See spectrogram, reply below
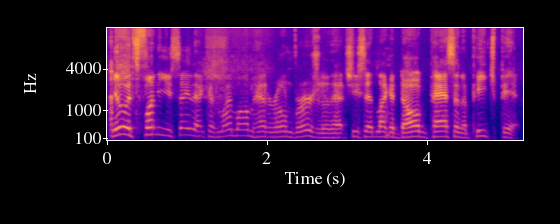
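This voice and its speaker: A man's voice: fairly high pitch, fairly quick. A man hosting a casual livestream, informally chatting and reading out comments from listeners with some salty language. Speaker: podcast host reading live chat comments.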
